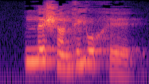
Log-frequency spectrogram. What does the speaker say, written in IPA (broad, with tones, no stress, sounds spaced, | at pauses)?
n ɛ˦ ʃ ã˧ ɡ e˦ j o˧ h e˨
